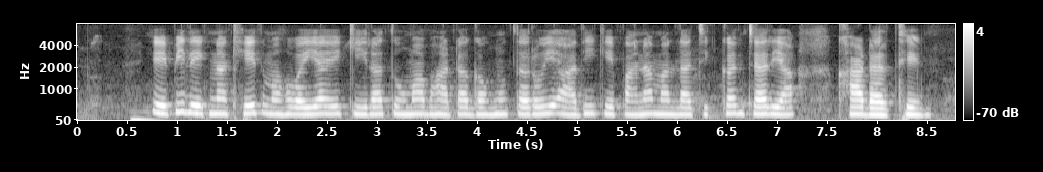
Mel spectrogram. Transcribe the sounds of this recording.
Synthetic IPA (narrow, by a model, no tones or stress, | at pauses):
eːpileːkʰnakʰeːt̪məɦʋəjːaekiːɾat̪uːmabʱãːʈaɡəɦũt̪əɾoːeaːd̪ʱikepaːnaməllat͡ʃɪkːənt͡ʃəɾja | kʰaːɖəɾt̪ʰẽ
